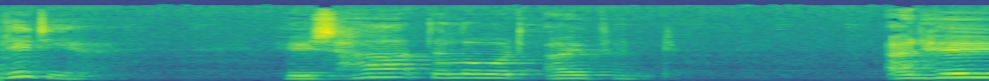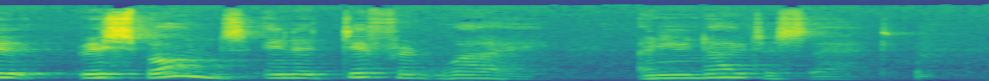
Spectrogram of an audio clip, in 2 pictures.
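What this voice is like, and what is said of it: Australian accent. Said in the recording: “Sometimes they'll pick my accent. They'll say, oh, where do you come from? I say, Australia.”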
